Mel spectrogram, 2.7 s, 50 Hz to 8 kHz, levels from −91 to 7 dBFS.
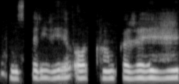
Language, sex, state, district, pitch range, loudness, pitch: Hindi, female, Bihar, Kishanganj, 200-210 Hz, -19 LUFS, 205 Hz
